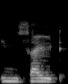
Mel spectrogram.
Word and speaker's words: incite: इसका प्रोनाउंसिएशन जो है वो एक और वर्ड से सिमिलर है, इंसाइट, INSIGHT। That is a totally different word from this word.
